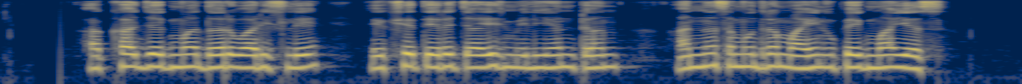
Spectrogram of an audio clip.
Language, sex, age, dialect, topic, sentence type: Marathi, male, 25-30, Northern Konkan, agriculture, statement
